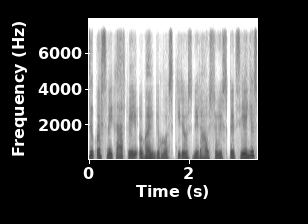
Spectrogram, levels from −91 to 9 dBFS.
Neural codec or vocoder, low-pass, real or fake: codec, 16 kHz, 1 kbps, FreqCodec, smaller model; 7.2 kHz; fake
